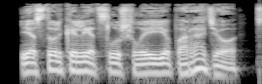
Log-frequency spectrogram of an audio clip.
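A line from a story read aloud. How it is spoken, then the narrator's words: Plain. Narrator (Russian): сказала Анна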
